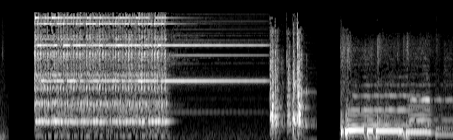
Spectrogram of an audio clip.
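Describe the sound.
A telephone bell rings loudly for an incoming call in one long sustained burst, followed after a pause by a short rattling clatter and then a further steady tonal passage.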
